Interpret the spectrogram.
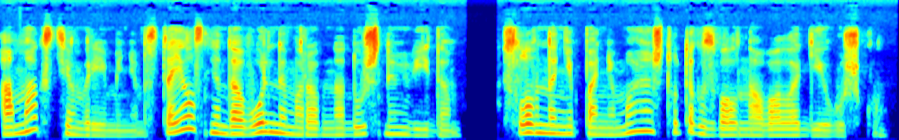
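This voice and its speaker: Low-voiced woman reading a story. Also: animated, moderate pace, gravelly, a little mellow, no echo, clean studio sound. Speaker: audiobook reader. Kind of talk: scripted narration.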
